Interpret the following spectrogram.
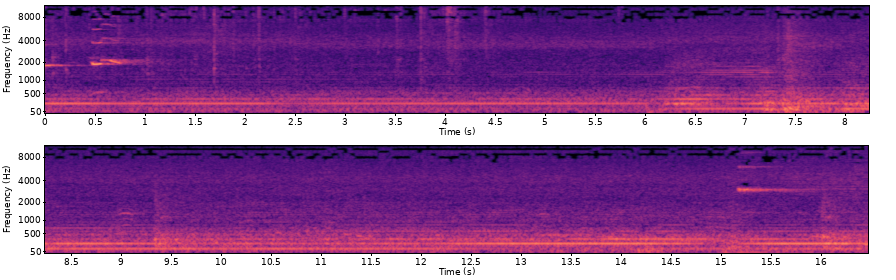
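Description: Hydraulic scrap-metal baler running: a steady hum from its hydraulic power unit, joined about six seconds in by a deeper drone as the system goes under load to move the ejection ram, with a single clank about seven and a half seconds in.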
